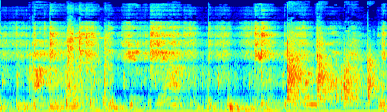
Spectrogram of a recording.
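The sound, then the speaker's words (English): A busy jumble of objects being thrown out a window, with several heavy thuds and a sharp crash of a priceless vase breaking, while voices and movement carry on underneath. “That was no clock, that was a priceless vase.”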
